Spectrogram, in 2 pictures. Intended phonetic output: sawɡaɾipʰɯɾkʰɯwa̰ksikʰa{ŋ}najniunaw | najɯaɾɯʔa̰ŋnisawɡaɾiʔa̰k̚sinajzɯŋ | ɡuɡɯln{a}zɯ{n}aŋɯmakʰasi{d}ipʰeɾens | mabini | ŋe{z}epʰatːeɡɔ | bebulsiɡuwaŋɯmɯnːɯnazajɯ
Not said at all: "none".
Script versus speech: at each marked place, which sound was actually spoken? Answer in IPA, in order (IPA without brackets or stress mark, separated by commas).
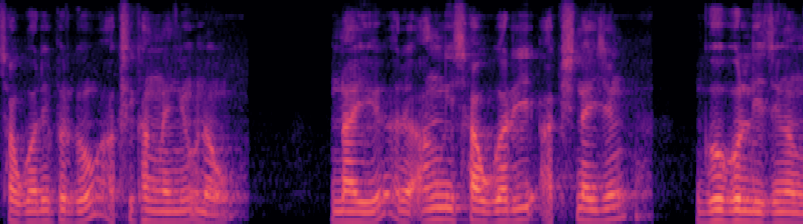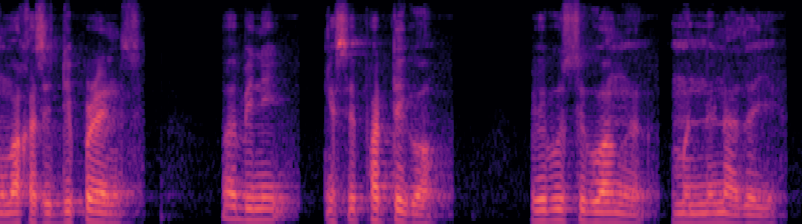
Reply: ŋ, i, ŋ, d, s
